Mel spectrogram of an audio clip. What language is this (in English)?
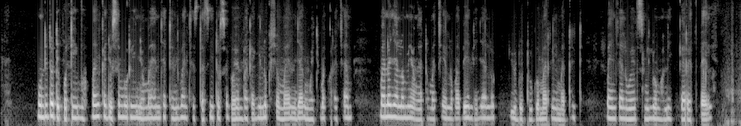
Luo (Kenya and Tanzania)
